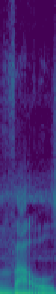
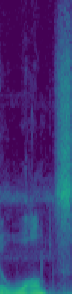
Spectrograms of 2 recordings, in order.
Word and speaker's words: VALZ: are all part of Vowels. That's their group. It's spelled V A uh V A L Z, but apparently it's meant to be pronounced waltz. Like you know the waltz.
